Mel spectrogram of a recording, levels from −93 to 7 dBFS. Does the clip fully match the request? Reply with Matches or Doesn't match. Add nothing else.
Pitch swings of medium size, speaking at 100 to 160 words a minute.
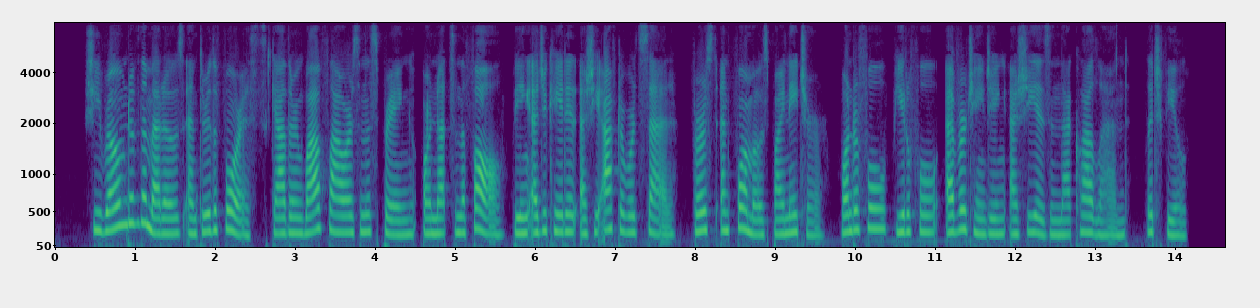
Doesn't match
